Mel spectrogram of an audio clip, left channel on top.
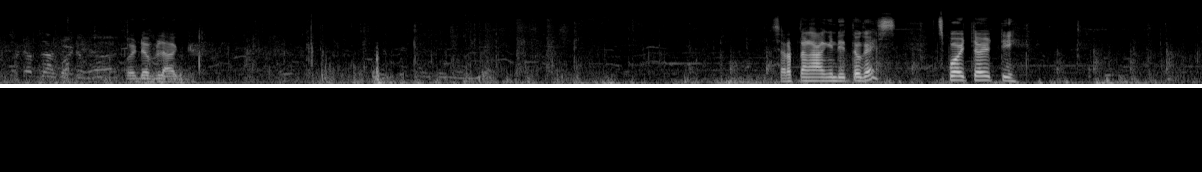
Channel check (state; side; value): silent; right; digital silence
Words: For the vlog. Sarap ng hangin dito guys. It's 4:30.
